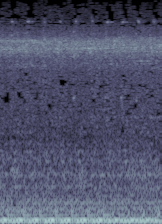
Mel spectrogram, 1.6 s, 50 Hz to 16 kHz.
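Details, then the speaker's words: IH 345 V8 in International Harvester 1210 pickup, warming up after sitting a decade and pushrod replacement: thin steady high squeal over an even idle, pitch unchanging; owner first suspects water pump, then alternator, not confirmed. "temperatures starting to come up also got something starting to squeal so imagine [Music] here's a squeaking imagine the water pump is probably"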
